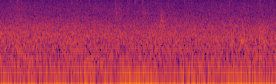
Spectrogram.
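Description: Steady rain falls throughout while people without umbrellas shelter from it under a cherry tree, a dense, even hiss of drops pattering on surfaces, moderately loud and continuous with no voices.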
